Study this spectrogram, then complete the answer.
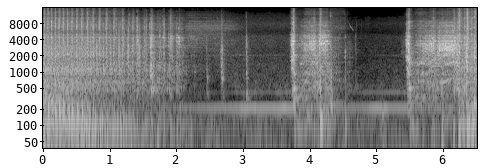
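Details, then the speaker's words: Craftsman YS4500 lawn tractor repowered with a Kohler Courage engine, about 36°F: loud run dies away, then a steady starter hum with bursts of effort that keep stalling on compression; owner suspects a weak starter, not the Bendix gear; valves already adjusted to the limit. "it's just going to be caught up no matter what because once you have that compression stroke it's not strong enough to turn it all the way so you know what I probably need a new starter"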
